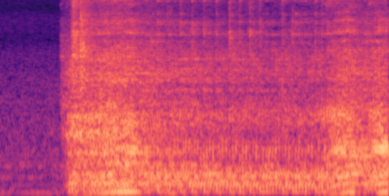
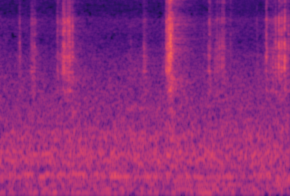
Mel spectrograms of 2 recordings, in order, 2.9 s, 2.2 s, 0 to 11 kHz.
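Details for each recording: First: Hyper Tough 2-stroke string trimmer with about 32 hours, just after a gearbox replacement: a sharp two-stroke buzz that climbs and settles with throttle, steady with no knocks or grinding; running properly. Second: Hyper Tough 2-stroke string trimmer gearbox turned by hand: faint sharp metallic scrapes about every 0.8 seconds, metal-on-metal, and it locks up and won't spin past a point; worn gearbox grinding and binding, to be replaced.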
